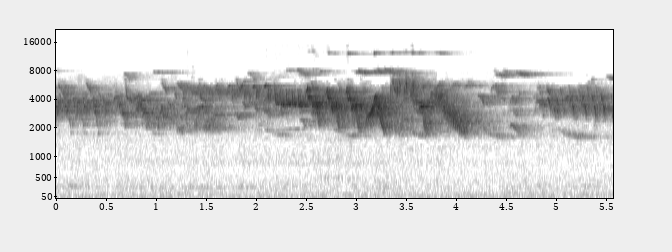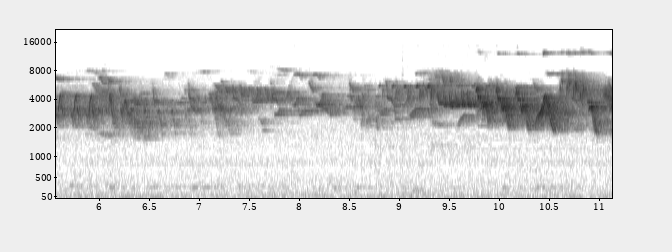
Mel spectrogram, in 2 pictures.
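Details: Parrots giving a dense, continuous high chatter of rapid chirps and warbled twitters, swelling and fading in waves, with no pause for eleven seconds.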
